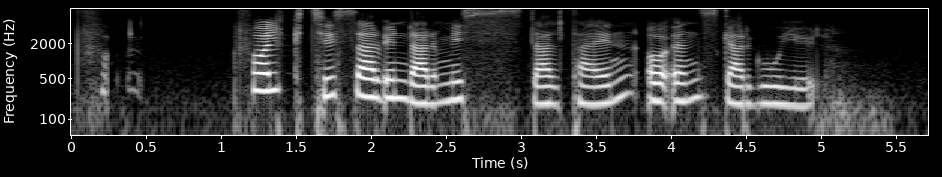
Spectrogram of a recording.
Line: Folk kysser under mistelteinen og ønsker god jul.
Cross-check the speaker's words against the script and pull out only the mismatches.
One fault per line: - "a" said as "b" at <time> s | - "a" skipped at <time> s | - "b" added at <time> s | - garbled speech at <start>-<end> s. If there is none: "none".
none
